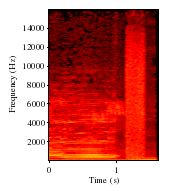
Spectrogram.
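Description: A single cow lets out one long, loud, tonal moo that falls away near the end, followed by a short burst of noise.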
